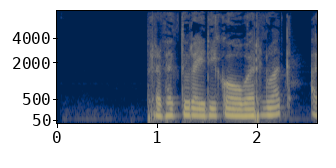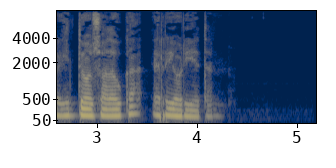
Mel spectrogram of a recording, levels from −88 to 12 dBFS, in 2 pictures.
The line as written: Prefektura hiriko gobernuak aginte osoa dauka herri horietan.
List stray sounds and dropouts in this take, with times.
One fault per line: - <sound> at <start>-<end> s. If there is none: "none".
none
